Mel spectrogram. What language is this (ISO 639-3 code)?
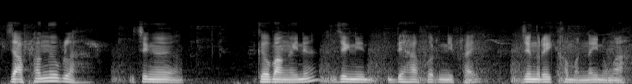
brx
